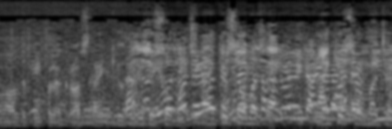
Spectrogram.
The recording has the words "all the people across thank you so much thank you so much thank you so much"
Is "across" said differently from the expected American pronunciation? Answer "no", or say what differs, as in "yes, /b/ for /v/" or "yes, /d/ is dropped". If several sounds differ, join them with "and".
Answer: no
